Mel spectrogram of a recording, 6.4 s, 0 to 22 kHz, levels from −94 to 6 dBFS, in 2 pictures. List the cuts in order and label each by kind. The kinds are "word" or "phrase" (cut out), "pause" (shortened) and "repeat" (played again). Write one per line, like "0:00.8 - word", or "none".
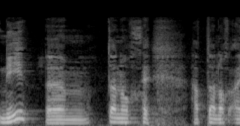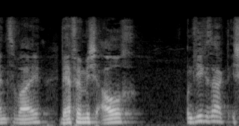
0:01.4 - word
0:01.9 - word
0:03.9 - pause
